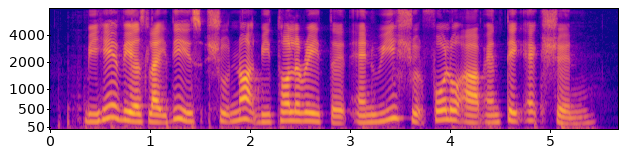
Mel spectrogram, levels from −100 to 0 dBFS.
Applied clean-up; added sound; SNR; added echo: neural mask model RNNoise.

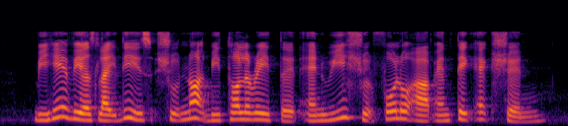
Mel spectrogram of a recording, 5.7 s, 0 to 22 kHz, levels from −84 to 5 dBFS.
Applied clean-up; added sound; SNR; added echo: none; none; none; none.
